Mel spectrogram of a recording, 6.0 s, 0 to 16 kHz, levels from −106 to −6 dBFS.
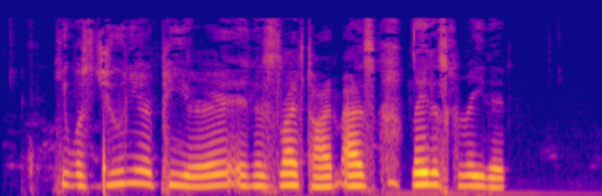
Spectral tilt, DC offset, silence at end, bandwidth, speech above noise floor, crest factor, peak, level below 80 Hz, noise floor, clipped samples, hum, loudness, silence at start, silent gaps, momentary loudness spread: -7.5 dB/octave; under 0.1%; 0.95 s; 11.5 kHz; 44 dB; 20 dB; -6 dBFS; -58 dBFS; -68 dBFS; under 0.1%; none; -25 LUFS; 0.6 s; none; 15 LU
